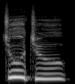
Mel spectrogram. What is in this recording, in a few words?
Cartoon Voice Choo Choo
